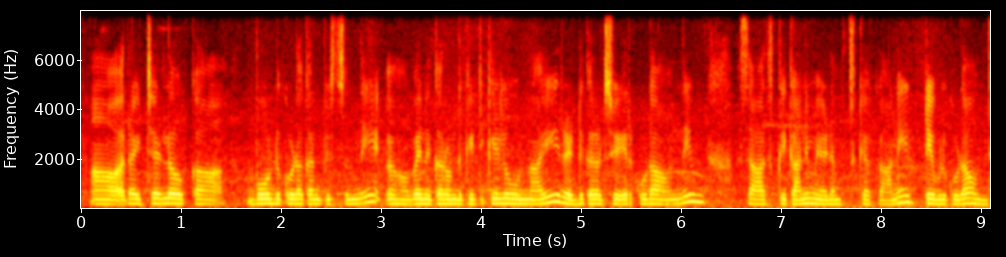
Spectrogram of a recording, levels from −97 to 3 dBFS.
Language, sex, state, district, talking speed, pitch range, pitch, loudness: Telugu, female, Andhra Pradesh, Anantapur, 180 wpm, 185-195 Hz, 190 Hz, -16 LUFS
